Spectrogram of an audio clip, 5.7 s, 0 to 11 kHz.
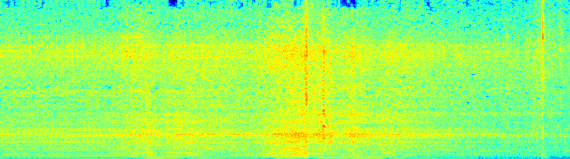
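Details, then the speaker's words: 1992 Opel Vectra A, automatic, 1.8 engine, 192,154 km, after muffler replacement: even, quiet idle with a soft rev, no blowing or rasp from the exhaust; normal, well-sealed exhaust. "no dobra odpalmy jak przedtem było słychać cały dźwięk właśnie chomika to teraz praktycznie słychać tylko silikon na to jest cisza nic"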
